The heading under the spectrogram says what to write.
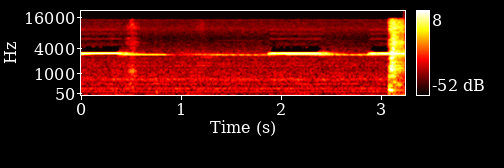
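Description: A smoke alarm sounds a steady, piercing high-pitched tone that runs throughout, dipping quieter midway before swelling back. A brief noisy burst cuts in at the very end, and nobody speaks.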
